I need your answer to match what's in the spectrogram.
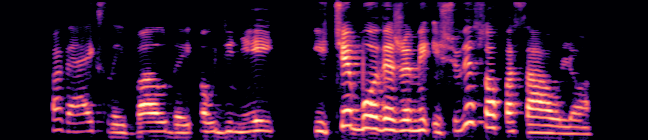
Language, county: Lithuanian, Kaunas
